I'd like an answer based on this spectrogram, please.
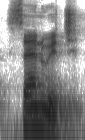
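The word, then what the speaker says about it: sandwich: अगला प्रश्न है, विच letter is silent in the word सैंडविच, यानी आपका जो डी होता है वह साइलेंट होता है, तो ऑप्शन सी सही होगा।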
